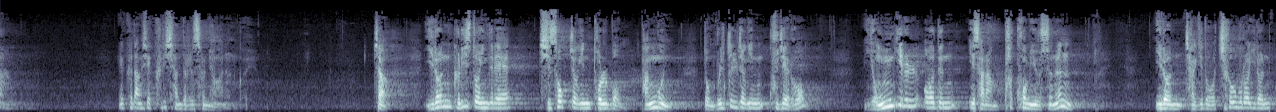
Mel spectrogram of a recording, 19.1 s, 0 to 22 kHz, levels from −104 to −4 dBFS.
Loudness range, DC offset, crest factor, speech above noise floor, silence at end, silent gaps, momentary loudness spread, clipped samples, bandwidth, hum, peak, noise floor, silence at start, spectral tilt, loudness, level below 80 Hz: 9 LU; under 0.1%; 20 dB; 44 dB; 0 s; none; 13 LU; under 0.1%; 15 kHz; none; 0 dBFS; -64 dBFS; 0 s; -4 dB/octave; -20 LUFS; -60 dBFS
